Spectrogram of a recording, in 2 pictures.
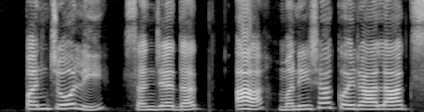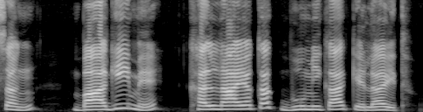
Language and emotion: Maithili, neutral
